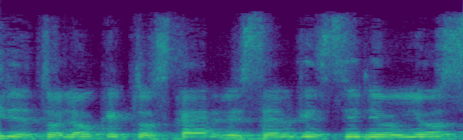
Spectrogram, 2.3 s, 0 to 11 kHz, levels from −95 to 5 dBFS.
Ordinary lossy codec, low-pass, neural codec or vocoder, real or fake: AAC, 48 kbps; 9.9 kHz; none; real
